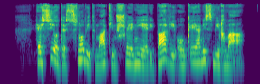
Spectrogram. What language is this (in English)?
Georgian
